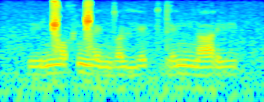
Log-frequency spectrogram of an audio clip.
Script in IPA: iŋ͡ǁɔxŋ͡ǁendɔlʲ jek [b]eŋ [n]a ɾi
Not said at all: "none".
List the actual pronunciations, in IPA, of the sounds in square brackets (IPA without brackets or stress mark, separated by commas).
d, n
